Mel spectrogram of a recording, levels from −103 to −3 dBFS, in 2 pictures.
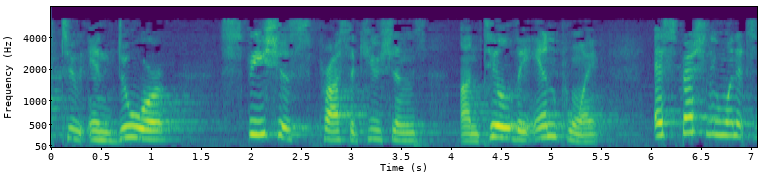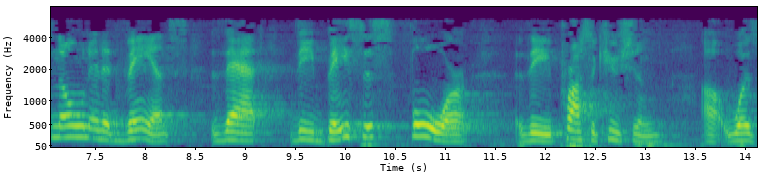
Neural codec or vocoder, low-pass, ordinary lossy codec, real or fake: autoencoder, 48 kHz, 128 numbers a frame, DAC-VAE, trained on Japanese speech; 7.2 kHz; MP3, 24 kbps; fake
